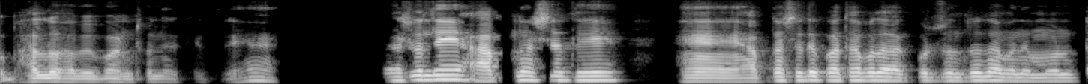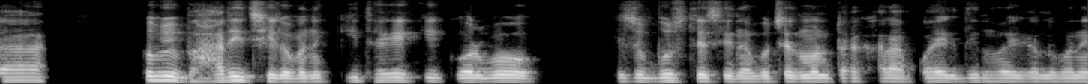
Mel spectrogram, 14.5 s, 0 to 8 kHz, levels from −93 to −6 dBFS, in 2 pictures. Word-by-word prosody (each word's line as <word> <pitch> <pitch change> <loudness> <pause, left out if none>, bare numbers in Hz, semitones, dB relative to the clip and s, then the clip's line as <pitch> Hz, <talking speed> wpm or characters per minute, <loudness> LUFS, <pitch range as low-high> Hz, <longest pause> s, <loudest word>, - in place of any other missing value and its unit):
ভালো 110 +2 +2
হবে 100 0 -1
বন্টনের 95 -1 -6
ক্ষেত্রে 95 -1 -27
হ্যাঁ। 135 -2 -7 0.9
আসলে 160 +4 +5 0.3
আপনার 145 +3 0
সাথে 145 -1 +1 0.6
হ্যাঁ, 110 0 +3 0.2
আপনার 130 +6 -1
সাথে 140 +1 +3
কথা 140 0 +3
বলার 140 -1 +5
আগ 125 - -5
পর্যন্ত 130 -1 -3
না 140 - +4
মানে 125 0 0
মনটা 120 +2 -3 0.8
খুবই 145 0 +3 0.2
ভারী 125 +4 +2
ছিল। 115 -3 0
মানে 110 0 -1
কি 130 - -8
থেকে 125 +1 -1
কি 120 - -6 0.2
করব 115 0 +1 0.8
কিছু 115 +1 -5
বুঝতেছি 115 -2 -1
না। - - 0
বুঝছেন 105 +1 -2
মনটা 110 +1 -1 0.2
খারাপ। 110 -2 -4
কয়েকদিন 115 0 -3
হয়ে 110 -1 -2
গেলো 110 0 -4
মানে 110 0 -2
115 Hz, 150 wpm, -23 LUFS, 110-135 Hz, 0.9 s, আসলে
